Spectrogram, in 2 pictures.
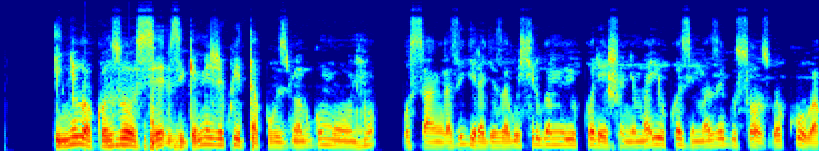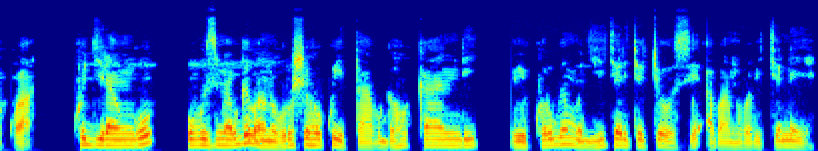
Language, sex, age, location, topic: Kinyarwanda, male, 18-24, Kigali, health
